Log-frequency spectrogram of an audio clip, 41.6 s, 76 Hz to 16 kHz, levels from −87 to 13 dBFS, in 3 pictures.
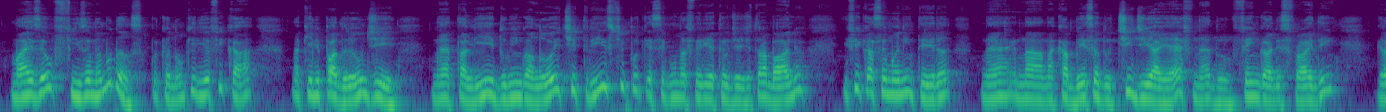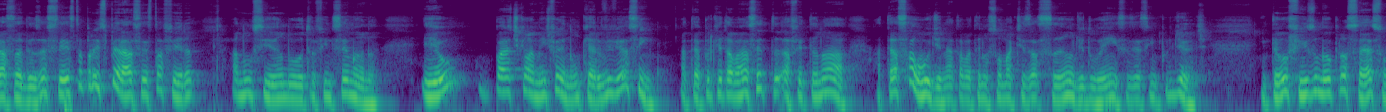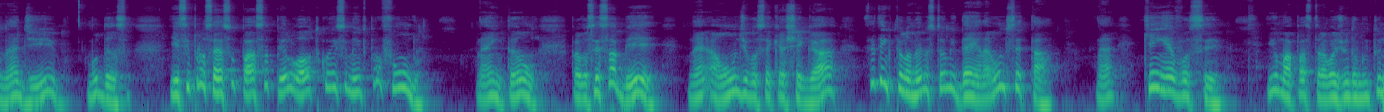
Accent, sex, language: Brazilian, male, Portuguese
